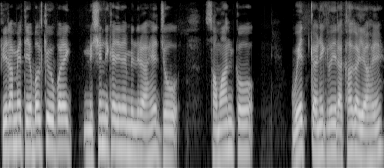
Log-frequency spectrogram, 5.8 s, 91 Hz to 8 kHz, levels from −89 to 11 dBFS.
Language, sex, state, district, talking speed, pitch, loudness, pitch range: Hindi, male, Arunachal Pradesh, Longding, 230 wpm, 145 Hz, -14 LUFS, 130-160 Hz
